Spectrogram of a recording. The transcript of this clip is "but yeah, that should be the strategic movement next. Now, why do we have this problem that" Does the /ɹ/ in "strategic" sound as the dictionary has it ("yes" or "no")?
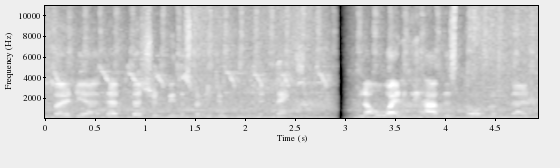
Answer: no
